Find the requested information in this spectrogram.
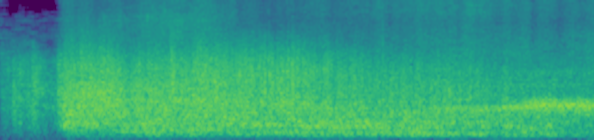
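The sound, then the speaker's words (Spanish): A formidable storm rages at sea, with rolling thunder and wind bursting in after a quieter first half second, then a loud, sustained, rumbling roar that continues without break to the end. “Reinaba en el mar la más formidable tormenta.”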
